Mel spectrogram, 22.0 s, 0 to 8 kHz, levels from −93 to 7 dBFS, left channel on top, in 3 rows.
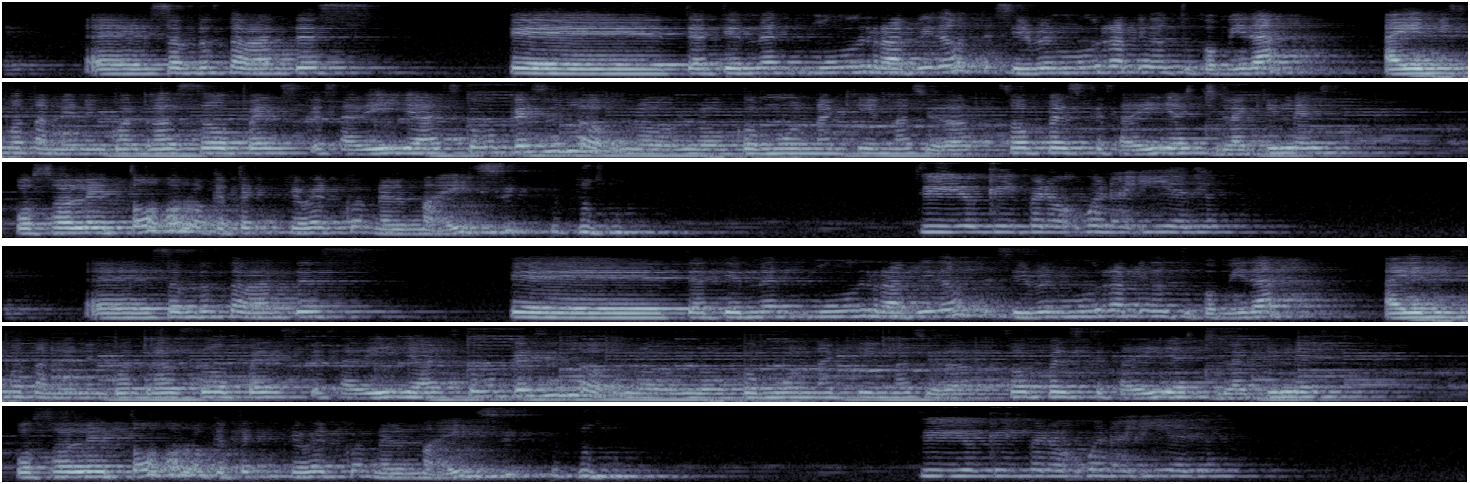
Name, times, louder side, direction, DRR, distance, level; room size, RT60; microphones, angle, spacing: voice 1, 0.4-1.6 2.5-6.4 6.9-13.9 14.7-17.6, left 1 dB, 55° left, 1 dB, 4.8 m, -29 dB
sound 1, 7.0-16.8 17.5-17.6, right 1 dB, 15° right, 3.0 m, -42 dB
voice 2, 19.2-20.7, left 2 dB, 85° left, 0 dB, 3.9 m, -36 dB
29.0 x 23.5 x 4.9 m, 0.78 s
head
